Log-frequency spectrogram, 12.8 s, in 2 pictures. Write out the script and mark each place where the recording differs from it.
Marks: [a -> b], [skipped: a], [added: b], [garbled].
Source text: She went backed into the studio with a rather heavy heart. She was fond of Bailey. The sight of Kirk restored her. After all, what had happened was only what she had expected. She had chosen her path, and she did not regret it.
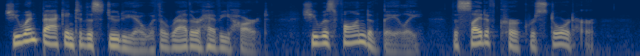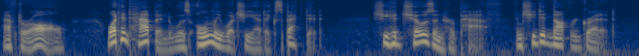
She went [backed -> back] into the studio with a rather heavy heart. She was fond of Bailey. The sight of Kirk restored her. After all, what had happened was only what she had expected. She had chosen her path, and she did not regret it.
